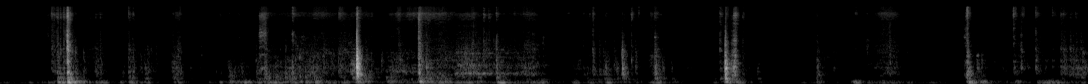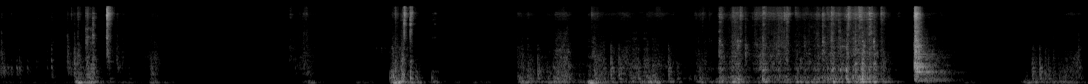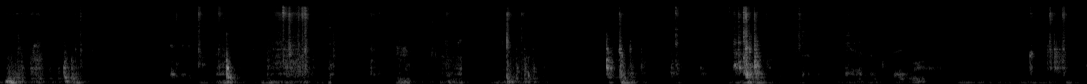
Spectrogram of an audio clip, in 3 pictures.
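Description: Scattered clicks, knocks and clatter of hand tools and hard plastic parts being handled while a flat-screen TV's back housing is worked on. Two longer stretches of rattling and rustling, a few seconds in and again around eighteen to twenty seconds in.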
